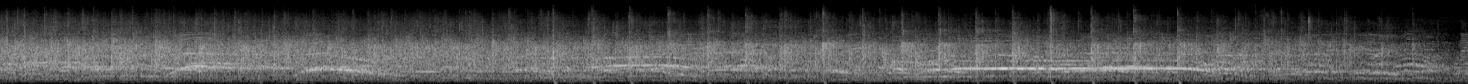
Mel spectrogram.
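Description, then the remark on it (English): An audience claps steadily with loud, sustained applause, mixed with scattered shouts and cheering voices that rise and fall throughout before tapering slightly at the end. “If that's you, would you clap your hands and shout with your voice?”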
